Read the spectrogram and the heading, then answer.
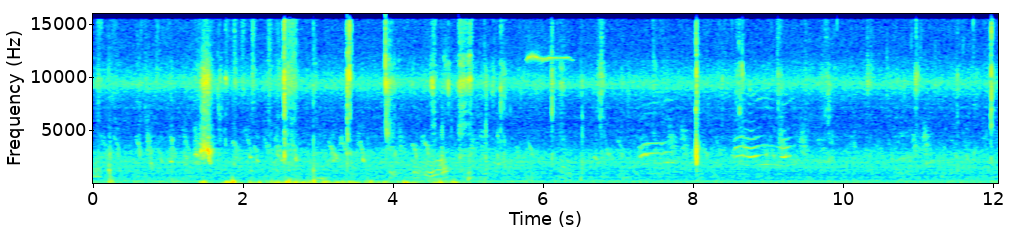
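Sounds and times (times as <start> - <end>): chickens clucking: 0.0 - 12.0
chewing and mouth smacking: 3.3 - 6.9, 8.0 - 12.0.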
